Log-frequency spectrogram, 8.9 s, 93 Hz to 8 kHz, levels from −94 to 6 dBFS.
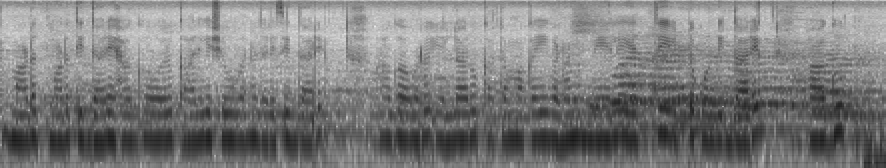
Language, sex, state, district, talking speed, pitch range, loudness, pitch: Kannada, female, Karnataka, Bijapur, 110 wpm, 195-205 Hz, -16 LUFS, 195 Hz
